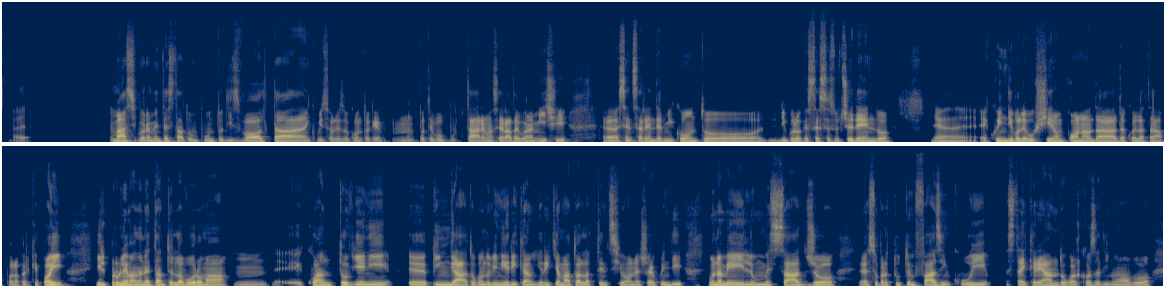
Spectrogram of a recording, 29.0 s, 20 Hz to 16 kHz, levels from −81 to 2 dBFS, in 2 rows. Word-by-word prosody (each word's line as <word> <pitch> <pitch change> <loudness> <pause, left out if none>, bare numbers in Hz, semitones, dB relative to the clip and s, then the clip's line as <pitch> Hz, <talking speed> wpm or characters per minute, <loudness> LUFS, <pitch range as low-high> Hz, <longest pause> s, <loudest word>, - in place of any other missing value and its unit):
Eh - - -14 1.1
Ma 170 +3 +5
sicuramente 140 +1 -3
è - - -2
stato 115 -9 -6
un 105 -1 -8
punto 115 +2 -8
di 105 -1 -10
svolta, 130 +5 -1 0.2
anche 105 -3 -4
mi 100 - -9
sono 90 0 -12
reso 95 0 -11
conto 95 0 -10
che, - - -9
mhmm, 85 0 -20
non 85 -1 -13
potevo 90 +3 -10
buttare 90 0 -3
una 85 +1 -5
serata 90 +1 -2
con 85 0 -4
amici, 85 -1 -5 0.4
ehm, 90 -1 -2
senza 90 -1 -4
rendermi 90 -1 -2
conto 85 -1 -3
di 90 - -9
quello 90 0 -2
che - - -6
stesse - - -5
succedendo, 90 -4 0 0.5
ehm, 80 -2 -5 0.2
e - - -8
quindi 95 -2 +1
volevo 90 -1 +2
uscire 90 0 -1
un 85 -2 -2
po', 95 +2 -1
no, 85 -1 +1
da 80 0 +1
da 85 - -4
quella 85 0 -5
trappola. 80 - -5
Perché, - - -6
poi, 150 -3 +7 0.4
il 125 -2 +1
problema 155 +3 +6
non 125 +3 +3
è 150 - +4
tanto 130 -5 +3
il 115 - +2
lavoro 130 +7 +6
ma, 110 0 +1
mhmm, 100 -2 -11
ehm, 470 -3 -10
quanto 145 +1 +4
vieni, 125 0 +2 0.2
ehm, 115 0 +2
pingato, 115 -6 +4
quando 115 0 -1
vieni 130 0 +2
ricam 120 0 +1
richiamato 130 +3 +1
all'attenzione, 110 -3 -2
cioè, 100 0 -2
quindi, 110 +1 -2 0.3
1 130 +4 +5
mail, 130 -2 +4
1 125 -1 0
messaggio, 120 -1 +2 0.3
ehm, 120 -1 -3
soprattutto 135 +10 -4
in 150 - +2
fasi 145 +1 +2
in 130 -3 -5
cui 145 +2 -2 0.3
stai 120 -2 -1
creando 140 +5 +2
qualcosa 125 +2 -4
di 120 -1 -7
nuovo, 110 -1 -3
115 Hz, 170 wpm, -24 LUFS, 90-130 Hz, 1.1 s, poi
